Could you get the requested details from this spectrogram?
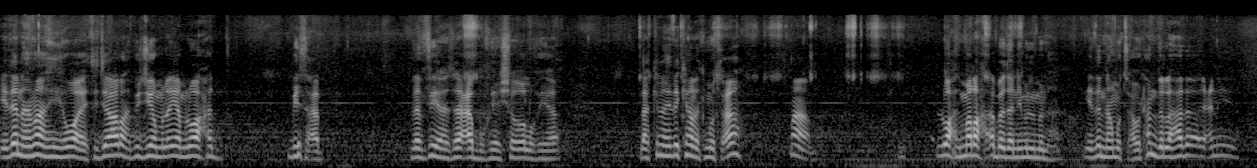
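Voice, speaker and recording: A high-pitched man talking very fast with fairly even intonation, light background noise behind him. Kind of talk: casual live-stream tour chat. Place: garage. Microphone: earbuds.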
